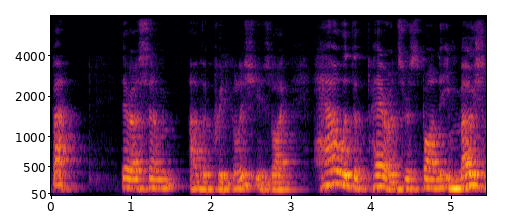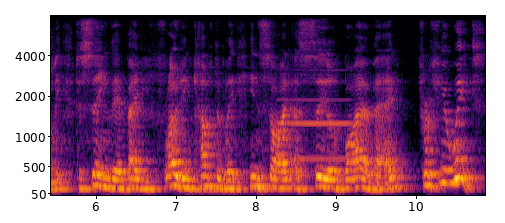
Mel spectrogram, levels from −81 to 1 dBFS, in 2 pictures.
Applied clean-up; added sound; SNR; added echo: none; Wind instrument, woodwind instrument; 17 dB; reverberation time 0.6 s.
